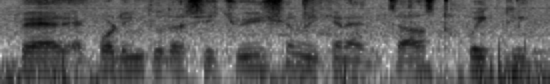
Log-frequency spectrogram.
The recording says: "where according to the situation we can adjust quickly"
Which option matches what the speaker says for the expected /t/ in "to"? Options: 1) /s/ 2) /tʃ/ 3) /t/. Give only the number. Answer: 3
